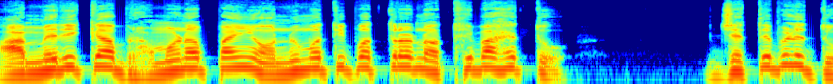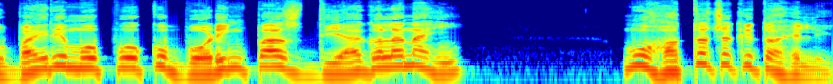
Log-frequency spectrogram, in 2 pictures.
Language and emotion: Odia, surprised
